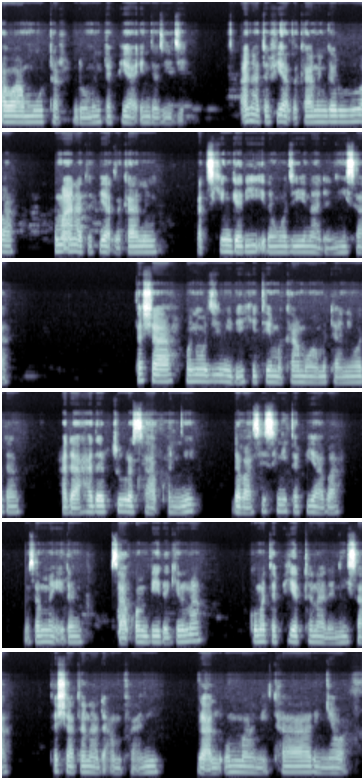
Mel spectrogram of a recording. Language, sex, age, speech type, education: Hausa, male, 15-29, spontaneous, primary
